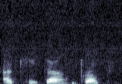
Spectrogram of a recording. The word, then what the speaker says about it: Akita Brooks: You can also follow me on Instagram, and that's at Akita Brooks, and that's spelled AKITABROOKS.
